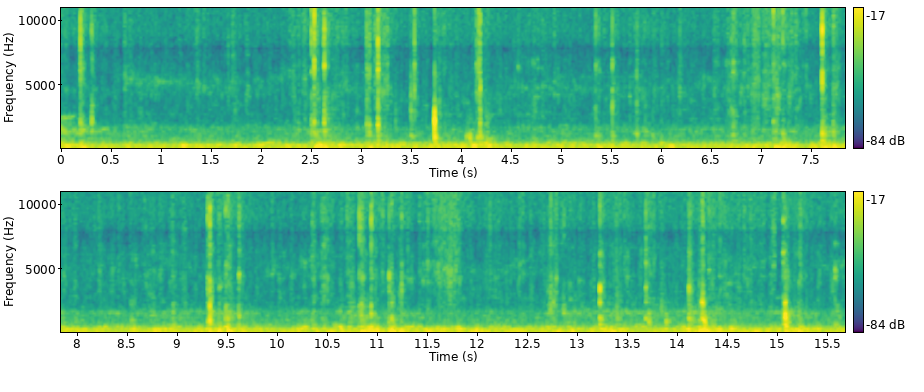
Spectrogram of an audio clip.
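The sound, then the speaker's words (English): Faint computer keyboard typing: sparse, irregular clicks scattered over a low steady background hum. “Let me type it again.”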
